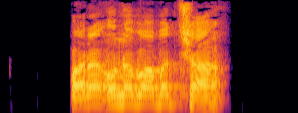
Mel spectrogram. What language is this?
Sindhi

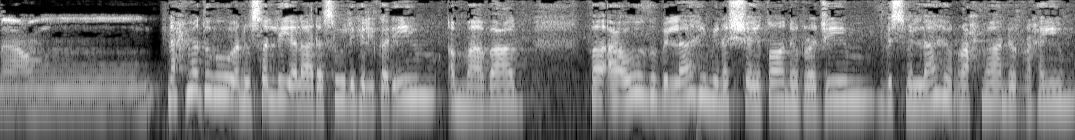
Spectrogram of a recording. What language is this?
Urdu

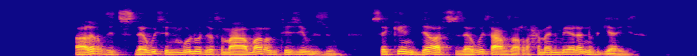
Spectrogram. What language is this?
Kabyle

